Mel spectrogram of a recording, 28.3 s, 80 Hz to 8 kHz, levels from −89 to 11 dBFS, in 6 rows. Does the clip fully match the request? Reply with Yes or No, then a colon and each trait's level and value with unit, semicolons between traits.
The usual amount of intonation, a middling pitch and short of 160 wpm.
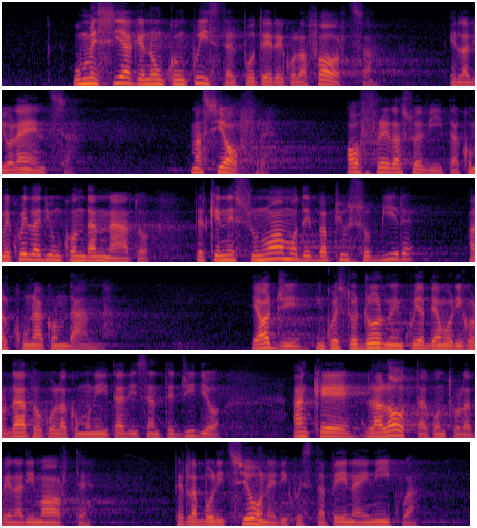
No: average, 4.7 semitones; low, 130 Hz; average, 130 wpm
